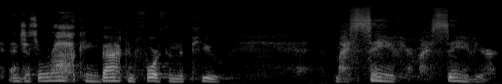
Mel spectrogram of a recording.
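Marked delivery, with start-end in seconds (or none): 3.3-5.0 whispered prayer. Retold or imitated. Old woman overwhelmed by film.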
